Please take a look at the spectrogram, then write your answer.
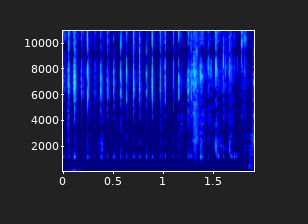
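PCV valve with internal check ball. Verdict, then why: Loose. A PCV valve from a 2011-2024 Infiniti QX56/QX80 or 2017-2024 Nissan Armada, cleaned with solvent, is shaken by hand, and its check ball rattles inside. The clip is a quick run of light, dry clicks, with a low thump at the start. The check ball now moves freely, as it should.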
